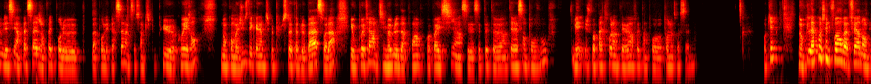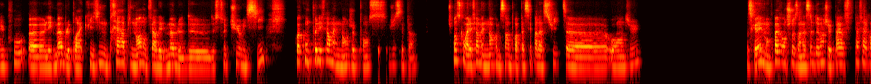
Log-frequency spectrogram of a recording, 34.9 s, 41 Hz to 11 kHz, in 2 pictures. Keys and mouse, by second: 0.9 middle drag, 1.8 right click, 2.6 g, 6.5 shift+middle click, 9.0-9.3 middle drag, 9.4 a, 10.4-11.0 middle drag, 11.7 middle drag, 12.1-13.6 middle drag, 13.8-14.1 shift+middle drag, 14.4-15.1 middle drag, 15.6 shift+middle drag, 16.2 middle drag, 16.8 shift+middle drag, 17.2 middle drag, 17.7 shift+middle drag, 18.3 middle drag, 18.9-19.3 shift+middle drag, 22.9-23.9 middle drag, 25.4 n, 26.3-27.0 middle drag, 27.7 middle drag, 28.2-32.5 middle drag, 32.8 shift+middle drag, 33.2 middle drag.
